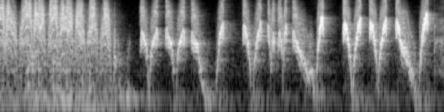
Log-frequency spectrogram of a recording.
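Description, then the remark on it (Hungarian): A DJ does a basic scratch on a vinyl turntable, cutting up a track: after a dense burst of music, a rapid series of back-and-forth scratches sweeps up and down in pitch, loud and rhythmic, with no voices. “Tehát, ugye régebben fogtad a hangot, Ugye ez a Scratch.”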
